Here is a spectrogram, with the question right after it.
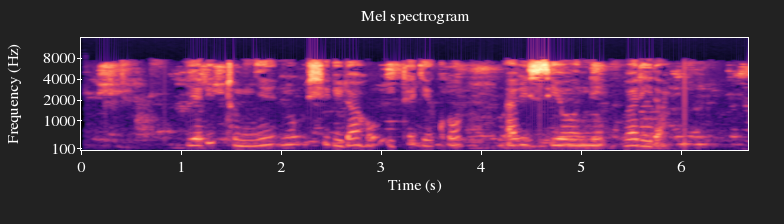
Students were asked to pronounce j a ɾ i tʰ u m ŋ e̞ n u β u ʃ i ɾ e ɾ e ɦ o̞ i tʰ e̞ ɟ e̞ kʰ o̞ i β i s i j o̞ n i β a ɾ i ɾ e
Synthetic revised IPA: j a ɾ i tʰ u m ɲ e̞ n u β u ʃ i ɾ i ɾ a ɦ o̞ i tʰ e̞ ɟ e̞ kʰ o̞ a β i s i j o̞ n i β a ɾ i ɾ a

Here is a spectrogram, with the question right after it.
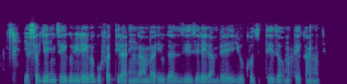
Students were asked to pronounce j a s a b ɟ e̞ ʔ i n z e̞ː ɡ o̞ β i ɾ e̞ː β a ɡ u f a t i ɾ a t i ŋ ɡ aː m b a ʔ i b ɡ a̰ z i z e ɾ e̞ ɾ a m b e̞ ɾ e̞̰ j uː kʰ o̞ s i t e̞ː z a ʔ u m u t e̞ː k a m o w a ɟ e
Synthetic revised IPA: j a s a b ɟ e̞ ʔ i n z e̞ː ɡ o̞ β i ɾ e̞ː β a ɡ u f a t i ɾ a ʔ i ŋ ɡ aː m b a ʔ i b ɡ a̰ z i z e ɾ e̞ ɾ a m b e̞ ɾ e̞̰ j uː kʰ o̞ z i t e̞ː z a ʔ u m u t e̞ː k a n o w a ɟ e

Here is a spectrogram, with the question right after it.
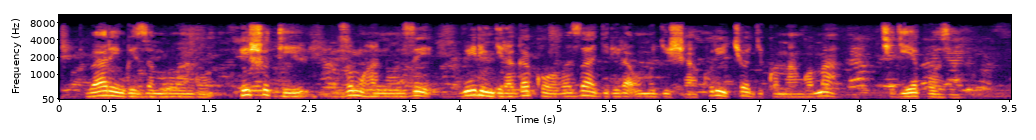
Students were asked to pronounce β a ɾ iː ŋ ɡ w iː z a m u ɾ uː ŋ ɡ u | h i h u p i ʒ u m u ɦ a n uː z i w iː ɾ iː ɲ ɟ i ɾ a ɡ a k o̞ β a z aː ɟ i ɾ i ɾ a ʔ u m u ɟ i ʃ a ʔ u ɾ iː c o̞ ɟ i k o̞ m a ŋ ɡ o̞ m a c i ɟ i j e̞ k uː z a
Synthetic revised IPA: β a ɾ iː ŋ ɡ w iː z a m u ɾ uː ŋ ɡ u | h i ʃ u t i z u m u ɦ a n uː z i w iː ɾ iː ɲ ɟ i ɾ a ɡ a k o̞ β a z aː ɟ i ɾ i ɾ a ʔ u m u ɟ i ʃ a k u ɾ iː c o̞ ɟ i k o̞ m a ŋ ɡ o̞ m a c i ɟ i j e̞ k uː z a

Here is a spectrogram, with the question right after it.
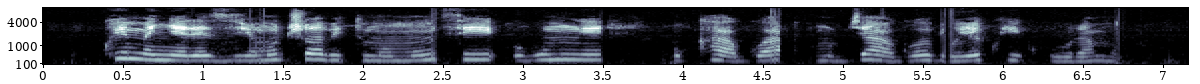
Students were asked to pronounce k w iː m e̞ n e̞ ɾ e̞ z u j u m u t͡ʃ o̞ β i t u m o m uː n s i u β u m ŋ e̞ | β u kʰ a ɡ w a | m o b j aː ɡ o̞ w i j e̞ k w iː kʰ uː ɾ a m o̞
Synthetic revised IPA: k w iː m e̞ ɲ e̞ ɾ e̞ z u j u m u t͡ʃ o̞ β i t u m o m uː n s i u β u m ŋ e̞ | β u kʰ a ɡ w a | m u b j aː ɡ o̞ β i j e̞ k w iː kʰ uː ɾ a m o̞

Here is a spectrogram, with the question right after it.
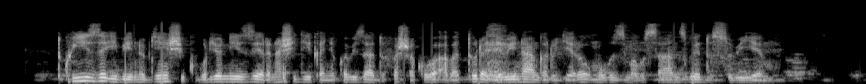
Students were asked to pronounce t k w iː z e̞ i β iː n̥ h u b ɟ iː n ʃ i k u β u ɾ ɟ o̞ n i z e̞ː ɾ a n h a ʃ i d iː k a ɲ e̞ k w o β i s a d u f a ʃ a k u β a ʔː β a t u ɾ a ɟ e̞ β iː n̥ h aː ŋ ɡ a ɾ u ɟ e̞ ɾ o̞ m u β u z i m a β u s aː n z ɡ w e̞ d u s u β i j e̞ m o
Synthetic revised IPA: t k w iː z e̞ i β iː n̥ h u b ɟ iː n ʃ i k u β u ɾ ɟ o̞ n iː z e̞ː ɾ a n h a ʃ i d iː k a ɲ e̞ k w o β i z a d u f a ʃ a k u β a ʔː β a t uː ɾ a ɟ e̞ β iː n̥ h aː ŋ ɡ a ɾ u ɟ e̞ ɾ o̞ m u β u z i m a β u s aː n z ɡ w e̞ d u s u β i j e̞ m o

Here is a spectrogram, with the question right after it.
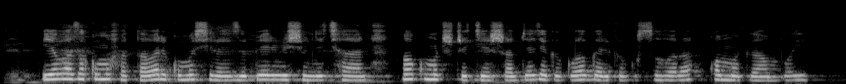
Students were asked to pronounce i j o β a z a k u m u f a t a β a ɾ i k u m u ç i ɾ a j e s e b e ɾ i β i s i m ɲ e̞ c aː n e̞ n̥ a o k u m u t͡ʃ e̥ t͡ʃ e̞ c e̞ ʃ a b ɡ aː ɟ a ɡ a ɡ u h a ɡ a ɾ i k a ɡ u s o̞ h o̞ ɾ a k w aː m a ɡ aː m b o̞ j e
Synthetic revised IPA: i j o β a z a k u m u f a t a β a ɾ i k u m u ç i ɾ a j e z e b e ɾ i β i ʃ i m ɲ e̞ c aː n e̞ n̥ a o k u m u t͡ʃ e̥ t͡ʃ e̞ c e̞ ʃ a b ɟ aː ɟ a ɡ a ɡ u h a ɡ a ɾ i k a ɡ u s o̞ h o̞ ɾ a k w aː m a ɡ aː m b o̞ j e

